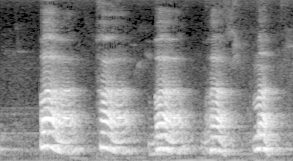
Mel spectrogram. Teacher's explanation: इनका उच्चारण स्थान हो जाएगा ओठ या ओष्ठ भी कहते हैं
